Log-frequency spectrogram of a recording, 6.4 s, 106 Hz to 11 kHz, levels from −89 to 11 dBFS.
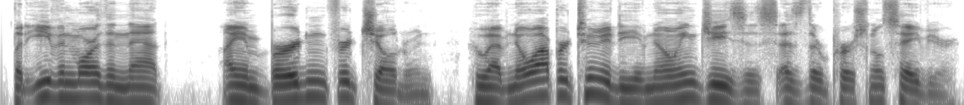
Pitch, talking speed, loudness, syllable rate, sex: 120 Hz, 195 wpm, -18 LUFS, 6.0 syllables/s, male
